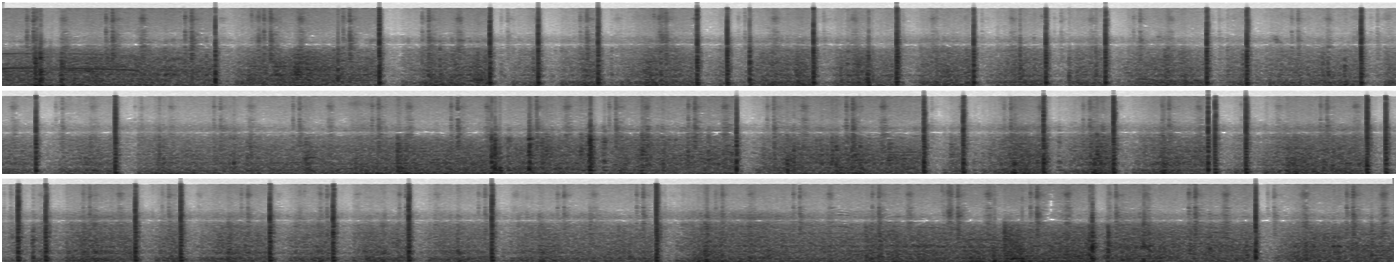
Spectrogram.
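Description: Fireworks display: shells bursting in an irregular run of sharp bangs and crackles, several a second at times, over a continuous low rumble.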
